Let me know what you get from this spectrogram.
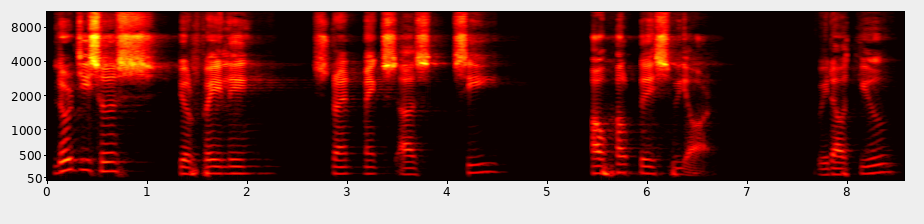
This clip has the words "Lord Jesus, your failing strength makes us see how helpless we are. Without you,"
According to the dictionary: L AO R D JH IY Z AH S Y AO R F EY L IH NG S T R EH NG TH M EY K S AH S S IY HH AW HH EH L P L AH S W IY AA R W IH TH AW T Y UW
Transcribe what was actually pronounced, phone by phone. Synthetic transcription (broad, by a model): L AO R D JH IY S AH S Y AO R F EY L IH NG S T R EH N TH M EY K S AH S S IY HH AW HH EH L P L AH S W IY AA R W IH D AW T Y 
